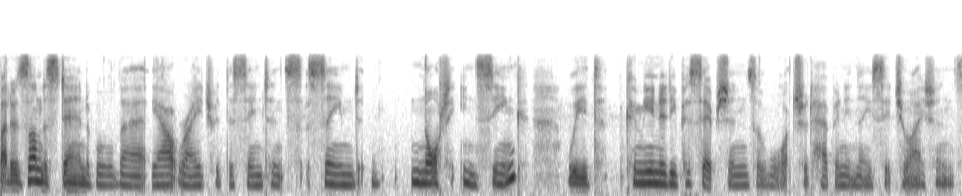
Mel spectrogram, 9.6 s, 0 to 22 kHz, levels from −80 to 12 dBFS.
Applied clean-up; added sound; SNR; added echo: none; none; none; none.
